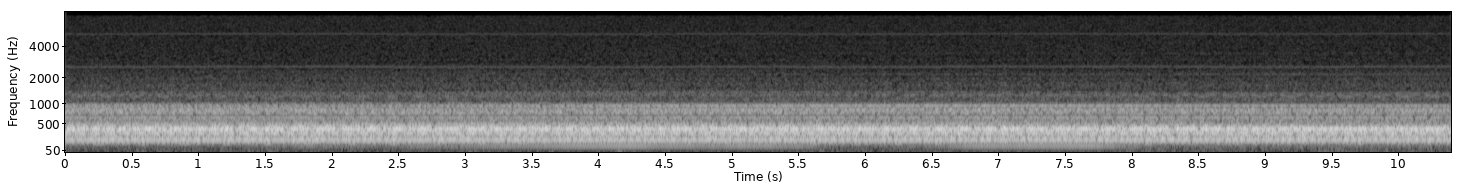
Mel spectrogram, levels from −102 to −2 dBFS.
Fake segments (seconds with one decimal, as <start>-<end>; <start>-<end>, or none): none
